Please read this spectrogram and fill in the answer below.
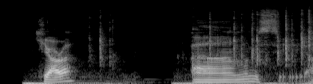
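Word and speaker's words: Ciara: A in Irish again is it like Sarah it's not Sara Kira that's how it is Kiara um let me see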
